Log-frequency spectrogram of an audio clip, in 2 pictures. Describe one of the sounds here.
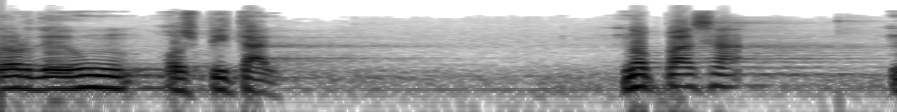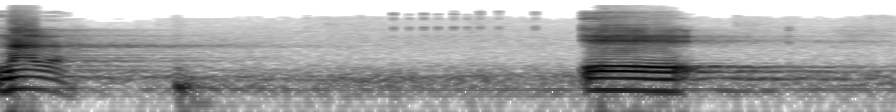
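An elderly man speaks slowly and deliberately into a microphone, with long pauses, in a room with a slight echo.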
